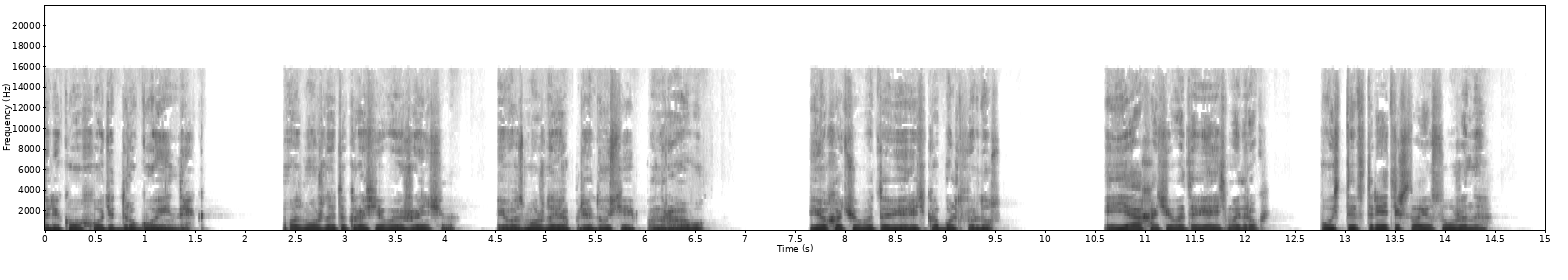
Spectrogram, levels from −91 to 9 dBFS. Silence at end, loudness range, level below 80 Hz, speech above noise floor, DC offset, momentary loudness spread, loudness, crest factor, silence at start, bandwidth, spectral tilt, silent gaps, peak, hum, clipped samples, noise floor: 0.6 s; 2 LU; -24 dBFS; 63 dB; under 0.1%; 9 LU; -16 LUFS; 16 dB; 0 s; 14.5 kHz; -7 dB/octave; 2.10-2.37 s, 7.21-7.63 s, 10.01-10.25 s, 10.33-10.57 s; 0 dBFS; none; under 0.1%; -78 dBFS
